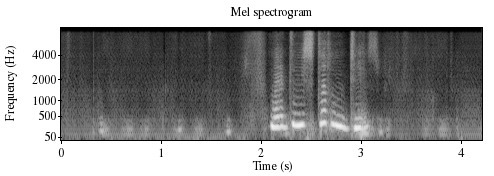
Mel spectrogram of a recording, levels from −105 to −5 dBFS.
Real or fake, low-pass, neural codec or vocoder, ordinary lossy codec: fake; 7.2 kHz; codec, 16 kHz, 0.5 kbps, FreqCodec, smaller model; none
